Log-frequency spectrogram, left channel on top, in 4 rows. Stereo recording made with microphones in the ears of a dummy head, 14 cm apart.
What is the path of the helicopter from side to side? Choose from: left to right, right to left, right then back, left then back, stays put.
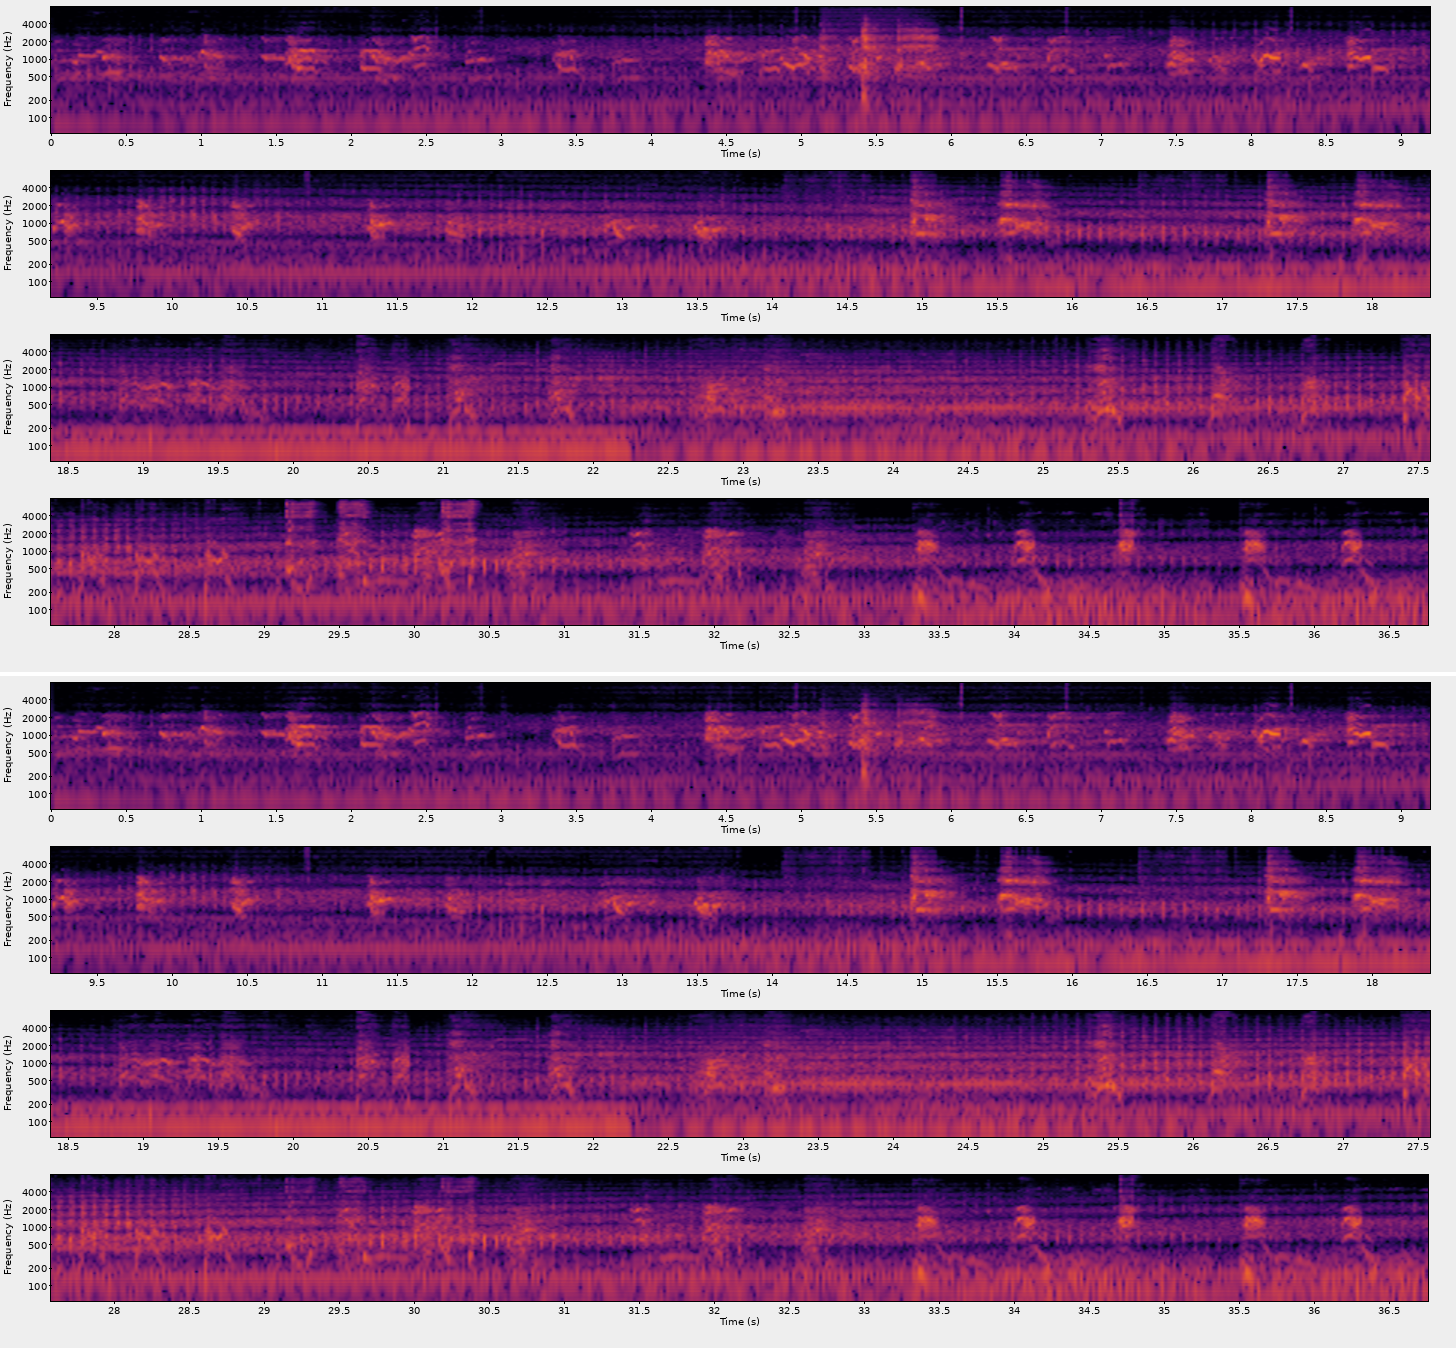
left to right.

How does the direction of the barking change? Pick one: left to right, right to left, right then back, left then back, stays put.
stays put.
